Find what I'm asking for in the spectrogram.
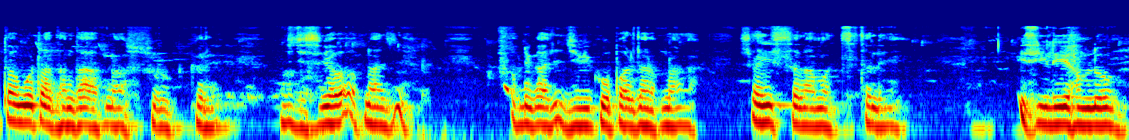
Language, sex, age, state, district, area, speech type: Hindi, male, 45-60, Bihar, Madhepura, rural, spontaneous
